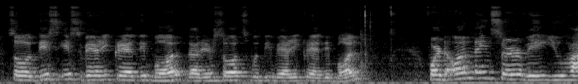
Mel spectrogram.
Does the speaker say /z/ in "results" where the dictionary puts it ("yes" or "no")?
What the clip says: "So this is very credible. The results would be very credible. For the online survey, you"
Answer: no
